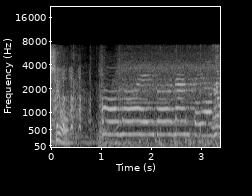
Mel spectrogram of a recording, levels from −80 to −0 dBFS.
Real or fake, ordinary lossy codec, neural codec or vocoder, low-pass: real; none; none; 7.2 kHz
